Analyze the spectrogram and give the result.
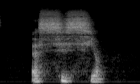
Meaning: first-person plural imperfect subjunctive of asseoir
- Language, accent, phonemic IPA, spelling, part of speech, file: French, Canada, /a.si.sjɔ̃/, assissions, verb, LL-Q150 (fra)-assissions.wav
